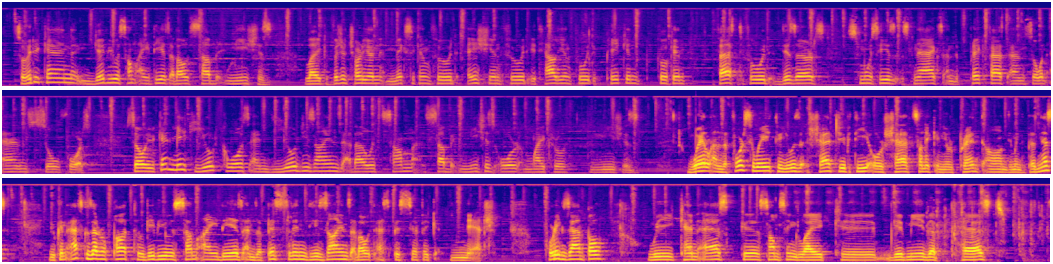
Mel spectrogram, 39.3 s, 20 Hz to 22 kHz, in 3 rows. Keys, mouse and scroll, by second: 35.6 click, 37.2-39.3 typing.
